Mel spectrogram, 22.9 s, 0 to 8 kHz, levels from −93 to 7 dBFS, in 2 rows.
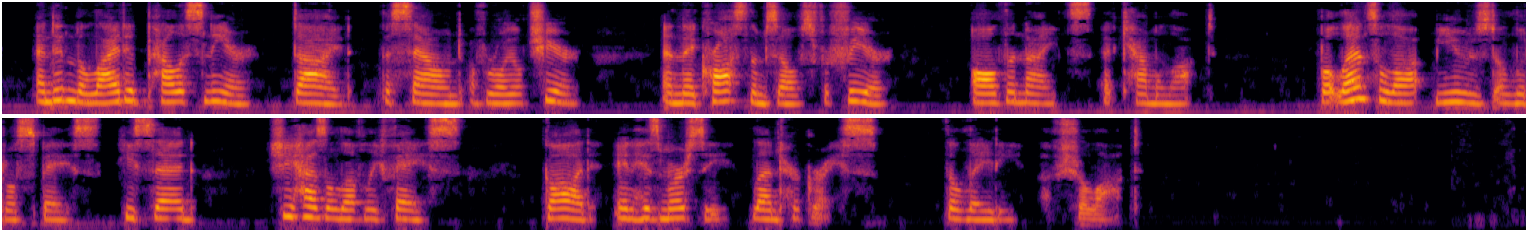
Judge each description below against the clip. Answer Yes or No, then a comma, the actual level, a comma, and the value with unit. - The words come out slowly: Yes, slow, 125 wpm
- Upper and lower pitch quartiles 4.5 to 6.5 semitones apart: No, average, 2.7 semitones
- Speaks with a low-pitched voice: No, high, 210 Hz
